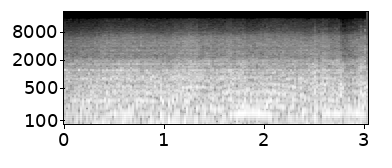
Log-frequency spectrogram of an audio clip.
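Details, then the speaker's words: Maruti Swift diesel after replacing the worn alternator pulley (bearing gone), which caused a creaking chirp when starting, on sudden revving and with AC on; now a steady, even diesel note under a rev blip, no creak, normal. "കുഴപ്പമൊന്നുമില്ല sound ഒക്കെ ready ആയിട്ടുണ്ട് കണ്ടോ normal sound ആയിട്ടുണ്ട്"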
